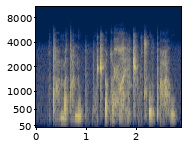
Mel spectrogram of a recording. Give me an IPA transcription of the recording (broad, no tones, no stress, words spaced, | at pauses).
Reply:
tˤɑ̤me tˤo̤nupo̤ po̤t͡ʃʼɵ qøħʁe̤vt͡ʃʼṳ t͡sʼolpʼɑ̤hu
